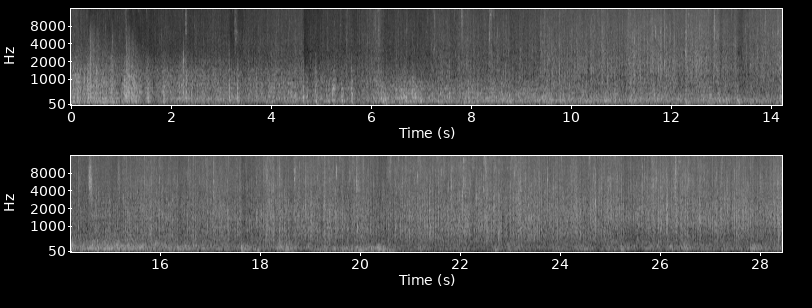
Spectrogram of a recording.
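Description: Heavy monsoon rain pouring steadily, with a dense low rumble under it that eases about two-thirds of the way through.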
